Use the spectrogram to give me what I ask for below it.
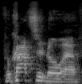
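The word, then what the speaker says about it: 復活のF: Fukatsu no F.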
